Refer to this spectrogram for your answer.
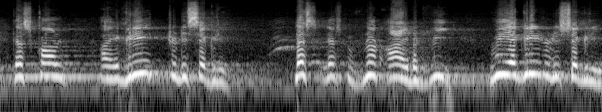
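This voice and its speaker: Audible room echo and noticeable background noise surround a man's voice. He speaks at a moderate pace with an extremely high pitch. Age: 70s. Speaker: community presenter. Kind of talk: presentation to an audience. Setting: mosque event with audience. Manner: animated.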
